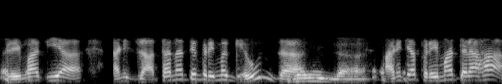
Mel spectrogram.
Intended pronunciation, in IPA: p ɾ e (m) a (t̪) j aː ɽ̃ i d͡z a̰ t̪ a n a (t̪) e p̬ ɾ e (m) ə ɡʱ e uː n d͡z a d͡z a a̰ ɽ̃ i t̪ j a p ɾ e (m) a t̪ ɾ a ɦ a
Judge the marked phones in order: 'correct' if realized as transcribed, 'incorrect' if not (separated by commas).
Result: correct, correct, correct, correct, correct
